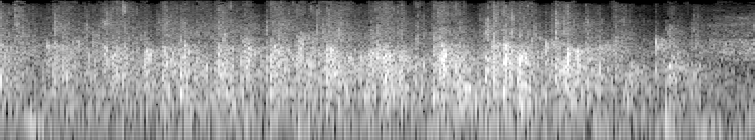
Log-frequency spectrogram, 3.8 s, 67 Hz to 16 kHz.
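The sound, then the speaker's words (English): A church audience bursts into steady applause during an announcement of the Petals for Preachers fundraiser to buy 5 bicycles for preachers in Africa, a dense wash of many hands clapping at an even, fairly loud level for several seconds, with no one speaking over it. “Now, personally, I think, yeah, go ahead and clap.”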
